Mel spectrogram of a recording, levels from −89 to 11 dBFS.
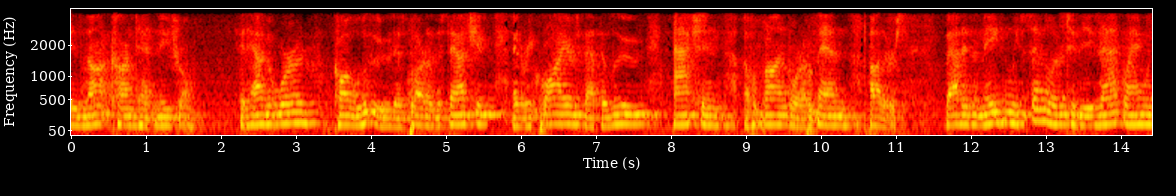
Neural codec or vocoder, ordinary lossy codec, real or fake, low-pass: codec, 16 kHz, 2 kbps, X-Codec, WavLM features, trained on Multilingual LibriSpeech; AAC, 16 kbps; fake; 3.6 kHz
